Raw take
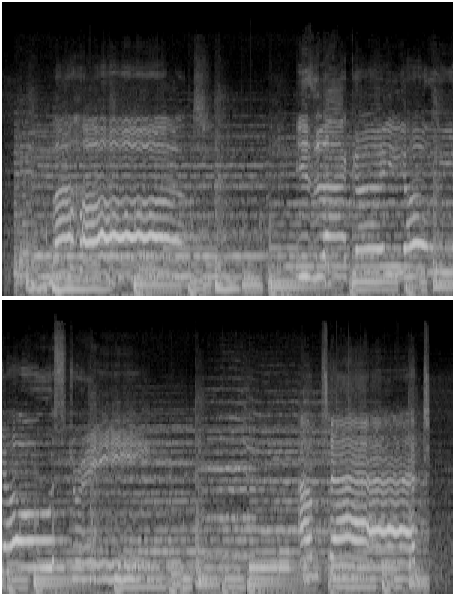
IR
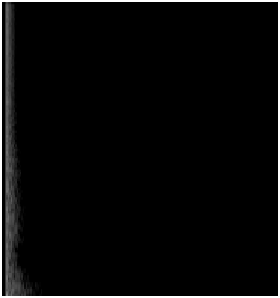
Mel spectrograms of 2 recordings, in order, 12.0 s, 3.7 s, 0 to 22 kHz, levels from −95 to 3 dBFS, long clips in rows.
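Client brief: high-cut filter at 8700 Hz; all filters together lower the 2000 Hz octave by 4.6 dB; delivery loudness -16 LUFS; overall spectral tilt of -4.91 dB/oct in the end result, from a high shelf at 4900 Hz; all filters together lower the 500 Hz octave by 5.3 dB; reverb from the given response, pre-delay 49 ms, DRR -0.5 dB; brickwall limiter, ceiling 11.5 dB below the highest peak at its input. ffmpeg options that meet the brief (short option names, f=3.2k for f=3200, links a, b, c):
-filter_complex "[0:a]lowpass=8.7k,equalizer=f=500:t=o:g=-7.5,equalizer=f=2k:t=o:g=-6.5,highshelf=f=4.9k:g=7,alimiter=level_in=2dB:limit=-24dB:level=0:latency=1,volume=-2dB,asplit=2[a][b];[1:a]atrim=start_sample=2205,adelay=49[c];[b][c]afir=irnorm=-1:irlink=0,volume=2dB[d];[a][d]amix=inputs=2:normalize=0,volume=15dB"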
